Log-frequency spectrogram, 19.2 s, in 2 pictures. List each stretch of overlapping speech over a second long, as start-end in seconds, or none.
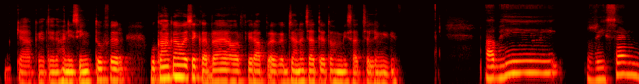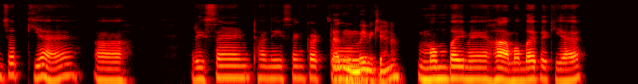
none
